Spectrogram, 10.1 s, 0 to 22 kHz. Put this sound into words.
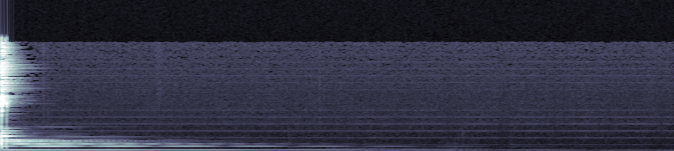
This is a bell / chime sound
I hit a bowl to create this sound
Recorded on a Yetti Blue Microphone 2015
chime, Ping, Ring, Ting, ambient, Gong, Ding, Bell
